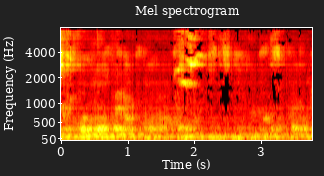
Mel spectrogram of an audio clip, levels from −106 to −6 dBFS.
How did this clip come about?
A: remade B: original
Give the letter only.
A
